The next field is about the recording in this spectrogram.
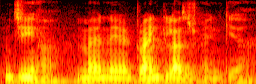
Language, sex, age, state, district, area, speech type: Urdu, male, 18-30, Bihar, Gaya, urban, spontaneous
